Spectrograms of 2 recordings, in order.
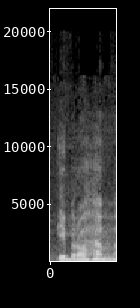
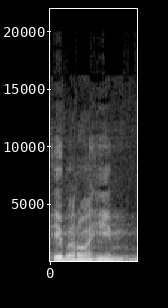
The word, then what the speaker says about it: Ibrahim: daripada Rasulullah adalah ibraham kalau dalam salah satu qirat itu bacanya Ibra ibraham makanya orang Inggris nyebutnya Abraham atau bisa juga dibaca Ibrahim nabi ibrahimlah yang mengucapkan sebelumnya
